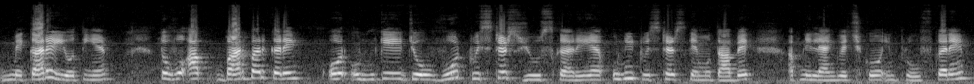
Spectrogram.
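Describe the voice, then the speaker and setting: A woman teaching an English lesson in Urdu, reading English phrases slowly and explaining each one. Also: fairly high pitch, fairly even intonation, a bit bright, slight background noise, rough recording. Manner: mixes English words into Urdu. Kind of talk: recorded spoken English lesson.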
